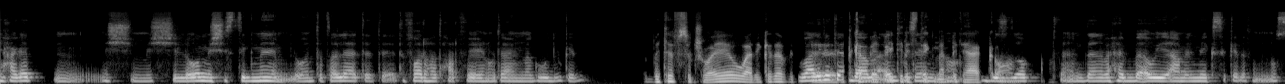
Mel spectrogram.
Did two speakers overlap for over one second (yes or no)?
yes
